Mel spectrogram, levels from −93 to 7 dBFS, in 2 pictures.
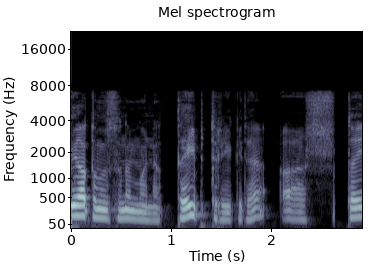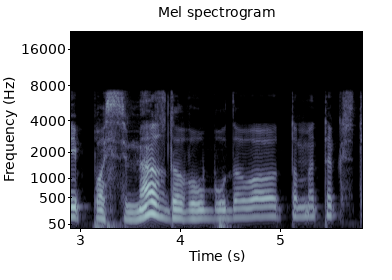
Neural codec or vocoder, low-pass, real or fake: codec, 16 kHz, 16 kbps, FreqCodec, larger model; 7.2 kHz; fake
